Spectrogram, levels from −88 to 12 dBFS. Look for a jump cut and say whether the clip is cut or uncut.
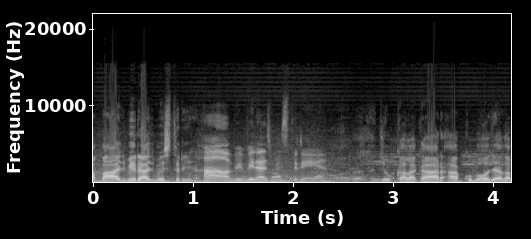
cut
